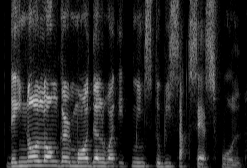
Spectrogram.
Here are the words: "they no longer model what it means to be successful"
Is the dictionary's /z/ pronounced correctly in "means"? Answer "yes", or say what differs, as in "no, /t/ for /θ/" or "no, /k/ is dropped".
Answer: no, /s/ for /z/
